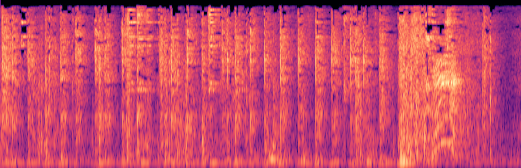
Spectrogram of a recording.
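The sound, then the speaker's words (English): Crinkling and rustling as a bag of dried plums for cake making is pulled open: a dense, crackly run of plastic noise with rapid ticks, swelling loudest near the end before it quiets. “I'm trying to get this fruit bag open.”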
